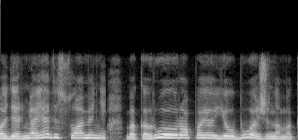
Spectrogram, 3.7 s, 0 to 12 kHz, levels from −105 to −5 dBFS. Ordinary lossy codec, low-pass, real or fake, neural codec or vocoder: Opus, 64 kbps; 7.2 kHz; real; none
